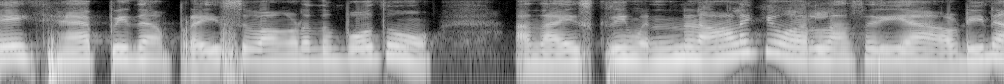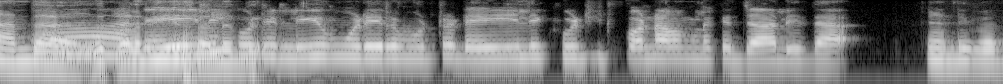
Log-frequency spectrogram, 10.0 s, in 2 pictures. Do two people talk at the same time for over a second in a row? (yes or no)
no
